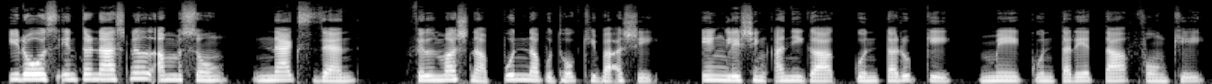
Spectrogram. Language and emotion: Manipuri, neutral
